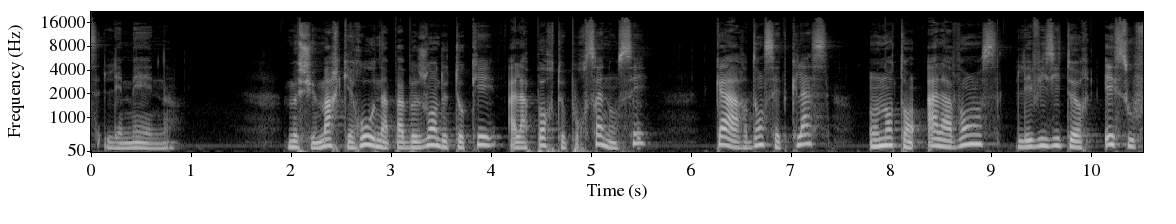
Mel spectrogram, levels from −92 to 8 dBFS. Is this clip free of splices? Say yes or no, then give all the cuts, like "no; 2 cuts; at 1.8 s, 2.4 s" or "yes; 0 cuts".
yes; 0 cuts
